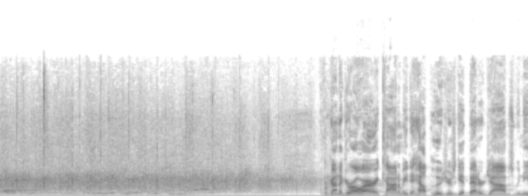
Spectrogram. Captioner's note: applause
